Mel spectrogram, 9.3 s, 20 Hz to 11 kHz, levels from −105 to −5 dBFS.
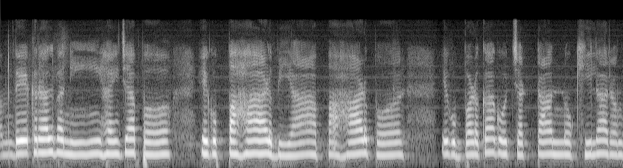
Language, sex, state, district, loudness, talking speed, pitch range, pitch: Bhojpuri, female, Uttar Pradesh, Ghazipur, -17 LUFS, 115 wpm, 200-215 Hz, 210 Hz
